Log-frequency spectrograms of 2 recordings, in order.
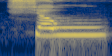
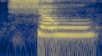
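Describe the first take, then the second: The two takes are said the same way.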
